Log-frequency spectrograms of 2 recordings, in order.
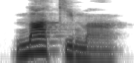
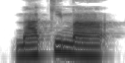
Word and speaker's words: Makima: is just Katakana and keep in mind that the first syllable and the last syllable are going to be pronounced exactly the same so no makima M at the end like that it's ma makima makima kind of sounds like I'm saying Marky Mark with a really heavy Boston accent next is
